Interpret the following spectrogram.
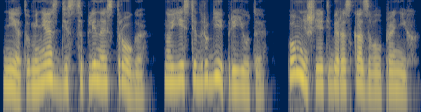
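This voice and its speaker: A woman voicing a steady, self-assured man who runs orphanages, speaking calmly and matter-of-factly. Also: fairly low pitch, a little fast, no room sound, studio quality.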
